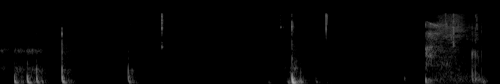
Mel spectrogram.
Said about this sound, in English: So check this out. I can take a sip of my tea here.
